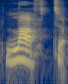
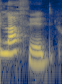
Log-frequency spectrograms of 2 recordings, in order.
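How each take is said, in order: First: The ending is pronounced as a t sound. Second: The ending is not pronounced as a t sound. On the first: The speaker calls it right. "We say laughed. So the ed is pronounced t as well" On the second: The speaker calls it wrong. "We do not say laughed"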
